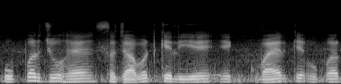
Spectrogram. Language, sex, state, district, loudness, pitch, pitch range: Hindi, male, Chandigarh, Chandigarh, -16 LUFS, 135 Hz, 130-145 Hz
